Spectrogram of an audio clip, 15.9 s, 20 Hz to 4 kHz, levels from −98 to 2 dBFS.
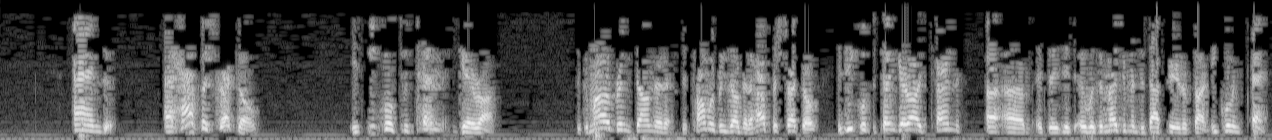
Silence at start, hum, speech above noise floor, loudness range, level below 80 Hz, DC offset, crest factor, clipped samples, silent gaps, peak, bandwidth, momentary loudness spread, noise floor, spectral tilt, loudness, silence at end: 0.9 s; none; 33 dB; 3 LU; -42 dBFS; under 0.1%; 14 dB; under 0.1%; none; 0 dBFS; 4 kHz; 9 LU; -45 dBFS; -9.5 dB/octave; -13 LUFS; 0.1 s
